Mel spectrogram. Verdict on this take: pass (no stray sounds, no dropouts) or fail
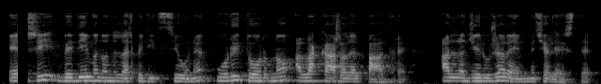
fail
